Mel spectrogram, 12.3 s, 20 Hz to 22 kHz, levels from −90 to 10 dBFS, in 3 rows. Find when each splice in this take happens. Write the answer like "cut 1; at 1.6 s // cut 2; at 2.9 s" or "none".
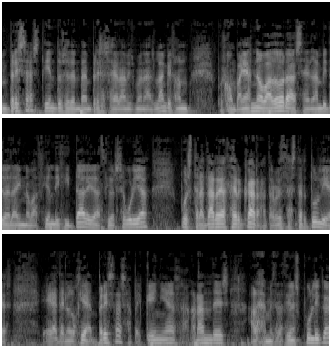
cut 1; at 3.1 s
